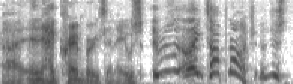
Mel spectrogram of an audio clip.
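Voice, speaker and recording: A man hosting a chatty podcast with a lively, swooping delivery, full of jokes and tangents. His voice sits in a middle register, recorded dry and close with no room sound. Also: mid-range voice, very fast, dry recording. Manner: joking, rambling, laughs often. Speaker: podcast co-host. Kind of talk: casual banter podcast.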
